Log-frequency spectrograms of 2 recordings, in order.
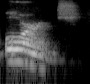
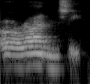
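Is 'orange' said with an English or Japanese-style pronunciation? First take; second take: English; Japanese. First: It is said with plain English pronunciation. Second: It is said Japanese-style with an added final vowel. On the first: "He says it like with perfect um, phonetics for the English word" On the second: "that Japanese flair"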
